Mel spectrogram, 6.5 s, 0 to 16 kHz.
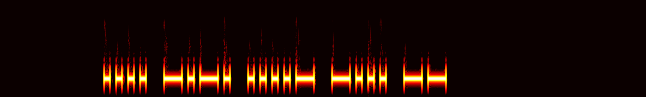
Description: Morse code, heard as a keyed tone, about 21 wpm, 700 Hz. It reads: HC4BM
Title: DXCC-100 Call Signs - 5 Characters - Repeated 3x - 20wpm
